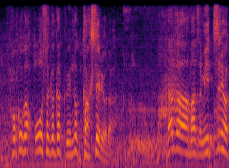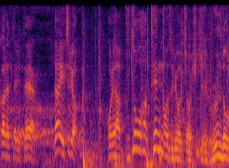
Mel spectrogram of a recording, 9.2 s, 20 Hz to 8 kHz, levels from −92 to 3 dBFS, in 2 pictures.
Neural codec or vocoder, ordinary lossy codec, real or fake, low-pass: codec, 16 kHz, 4 kbps, X-Codec, WavLM features, trained on Multilingual LibriSpeech; none; fake; 7.2 kHz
